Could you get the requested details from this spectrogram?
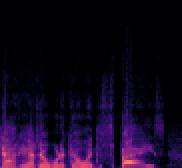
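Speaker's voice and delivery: mock very high, shrill, rushed, terrified child's scream. Retelling a ride where the daughter panicked: imitating a screaming child. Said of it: "screaming like she was about to die".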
